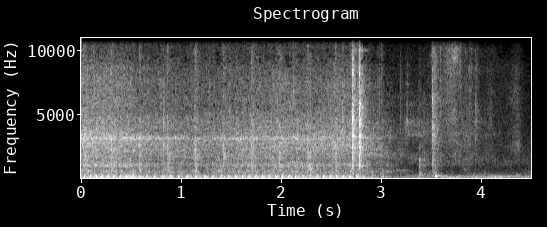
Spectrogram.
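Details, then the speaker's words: 2009 Honda Metropolitan scooter idling: a steady light ticking about four a second sits over the small engine until shutoff; loud clicking from the failing fuel pump. "The fuel pump's starting to go out. If you have one that sounds like that, even when it's running, that's your fuel pump."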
